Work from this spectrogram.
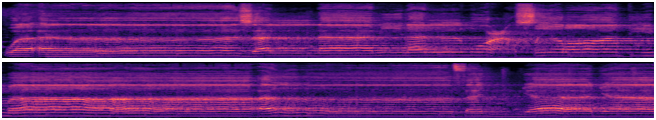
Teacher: Perhatikan tanwin berjumpa dengan huruf tha, maka hukumnya ikhfa. Harus kita dengungkan 2 harokat dan disamarkan hurufnya.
